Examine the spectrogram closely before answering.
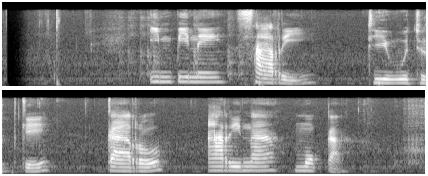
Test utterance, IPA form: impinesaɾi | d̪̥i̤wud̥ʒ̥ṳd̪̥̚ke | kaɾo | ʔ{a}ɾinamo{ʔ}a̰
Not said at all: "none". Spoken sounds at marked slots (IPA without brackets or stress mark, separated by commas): a, k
